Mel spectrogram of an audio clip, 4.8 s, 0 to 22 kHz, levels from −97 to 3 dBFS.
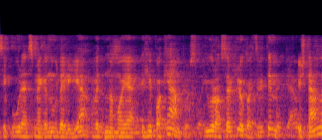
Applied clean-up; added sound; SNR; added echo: none; Bowed string instrument; 11 dB; reverberation time 1.3 s.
